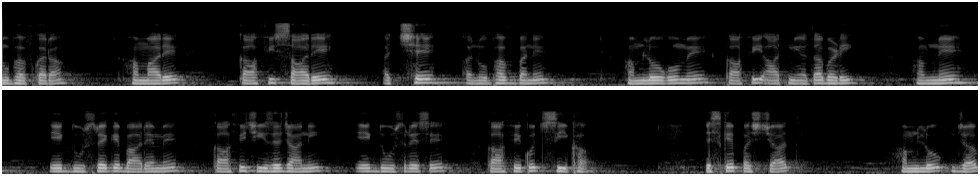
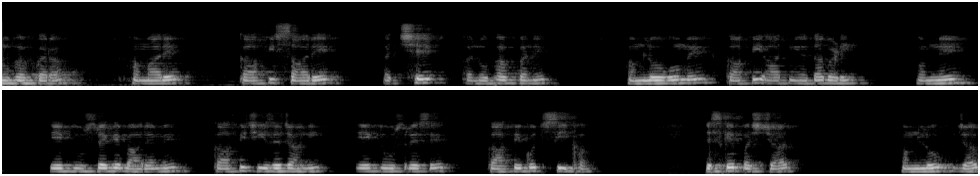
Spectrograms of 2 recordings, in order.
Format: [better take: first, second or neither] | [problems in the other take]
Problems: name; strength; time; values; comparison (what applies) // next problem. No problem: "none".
first | noise reduction (neural mask model DeepFilterNet 3)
